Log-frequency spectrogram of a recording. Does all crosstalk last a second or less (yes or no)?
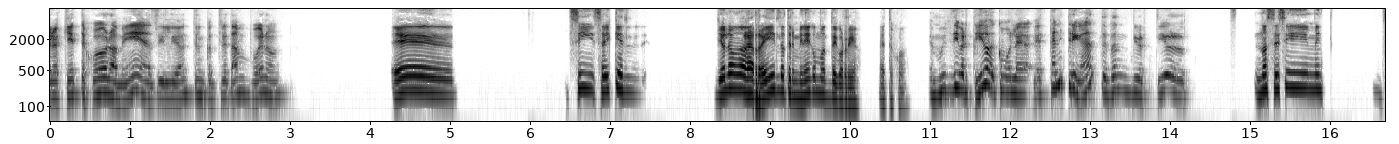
yes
